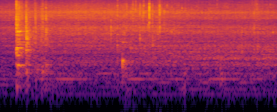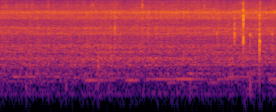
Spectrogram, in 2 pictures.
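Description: Dei Fratelli crushed tomatoes being stirred into a pot of taco soup, a low steady simmer with a low hum beneath and a few sharp spoon knocks against the pot near the start and end.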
